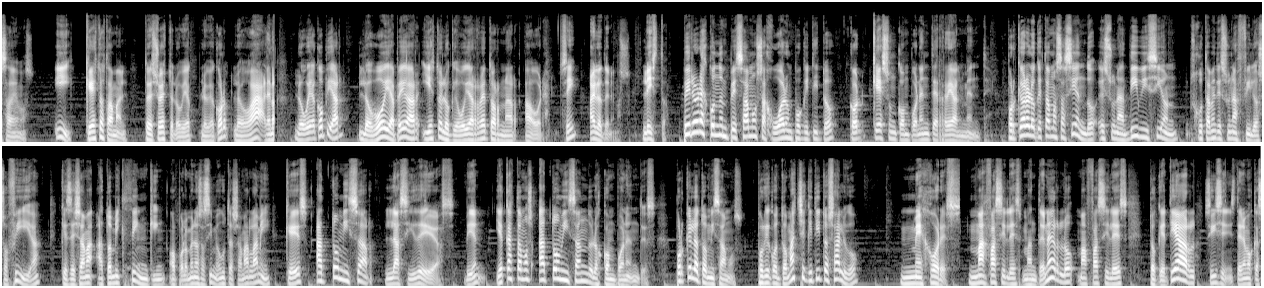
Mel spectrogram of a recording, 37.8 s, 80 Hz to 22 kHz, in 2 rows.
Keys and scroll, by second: 0.1 ctrl+j, 0.2-3.0 typing, 1.0 Return, 4.7 ctrl+k, 5.2-9.2 typing, 7.3 Escape, 9.2 ctrl+s, 10.5 space, 10.7 u, 11.3 n, 14.5 k, 14.9 shift+;, 16.8-19.6 typing, 17.7 Return, 20.4 ctrl+s, 21.5 k, 21.6 Return, 22.1 p, 22.6 Escape, 23.1 k, 23.4 d, 23.6 Escape, 24.1 [, 24.5 j, 24.7 Return, 25.6 j, 26.5 k, 26.9 j, 27.6 k.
